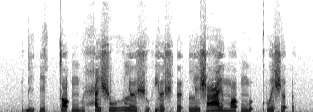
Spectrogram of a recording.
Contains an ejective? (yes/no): yes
